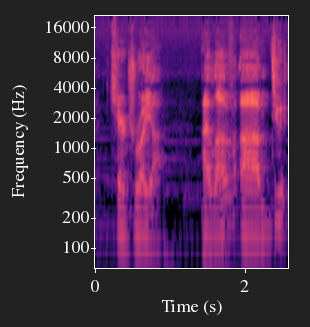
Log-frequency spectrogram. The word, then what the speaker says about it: Caerdroia: The Kroy I still suck at pronouncing this comic, but I think it's the Kroya.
